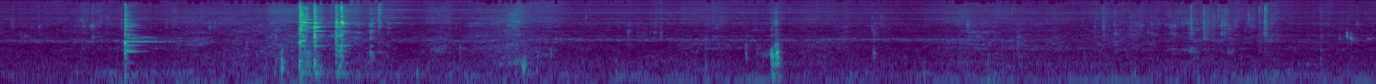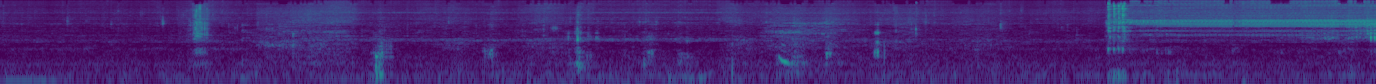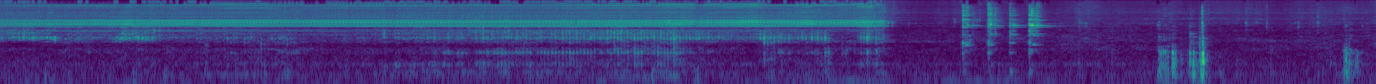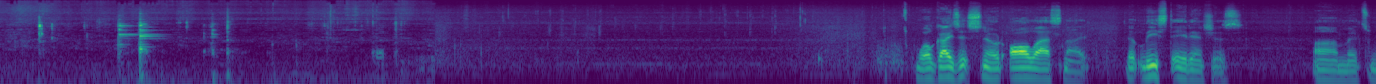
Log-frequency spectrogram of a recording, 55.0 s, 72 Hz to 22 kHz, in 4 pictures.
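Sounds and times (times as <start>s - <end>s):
water running into container: 0.0s - 49.6s
kitchen items clicking and clattering: 2.8s - 3.9s.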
